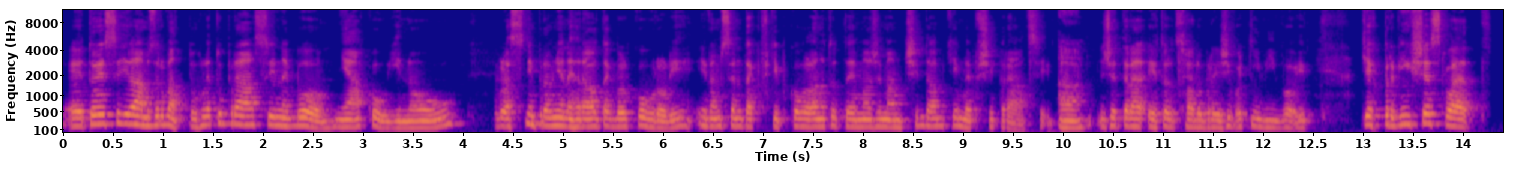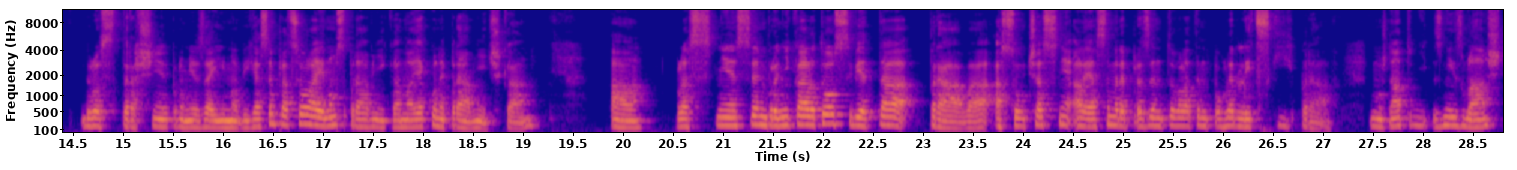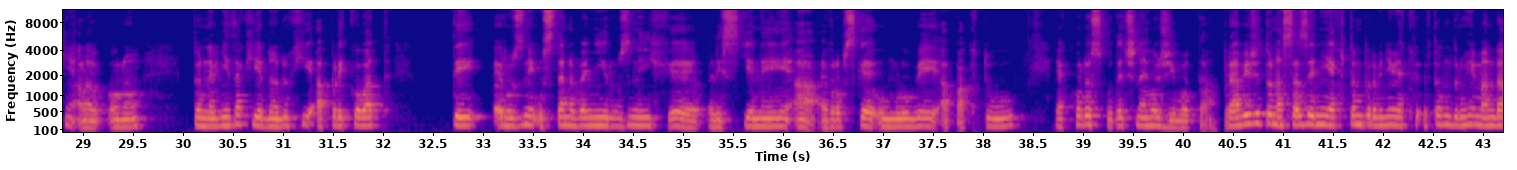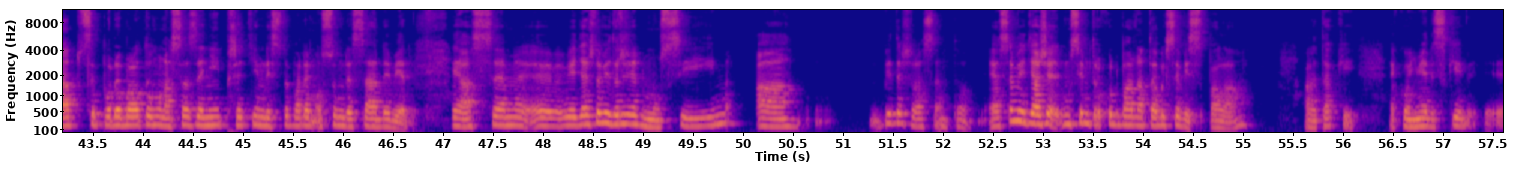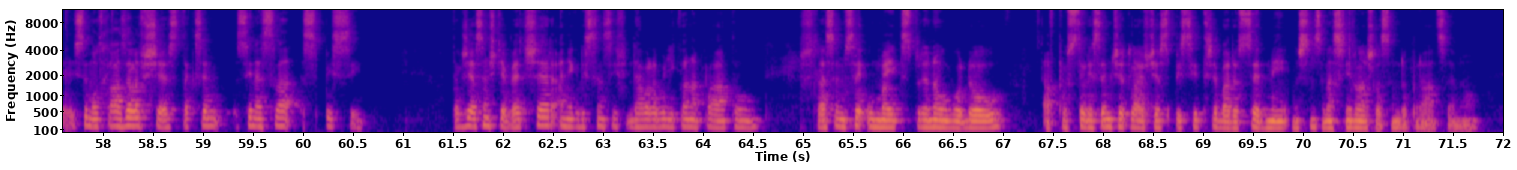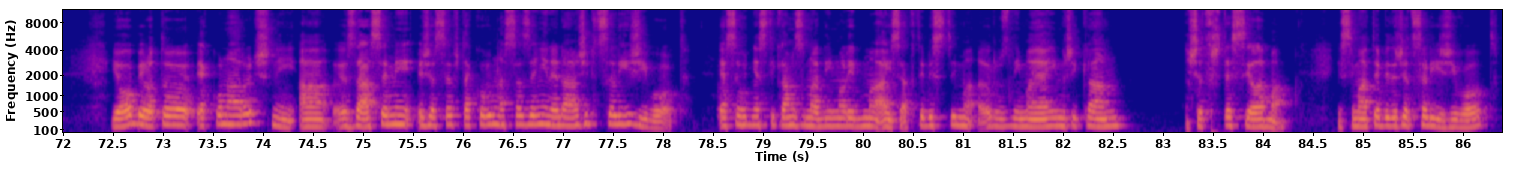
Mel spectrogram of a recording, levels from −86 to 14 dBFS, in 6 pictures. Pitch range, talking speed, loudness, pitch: 150-180 Hz, 165 wpm, -27 LUFS, 165 Hz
